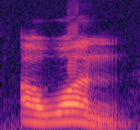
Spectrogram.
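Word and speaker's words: עוון: इन the Hebrew language it इज अवन और वो है अवन अवन अवन so which is about आइन which is silent आइन जो कि है silent we come to the point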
